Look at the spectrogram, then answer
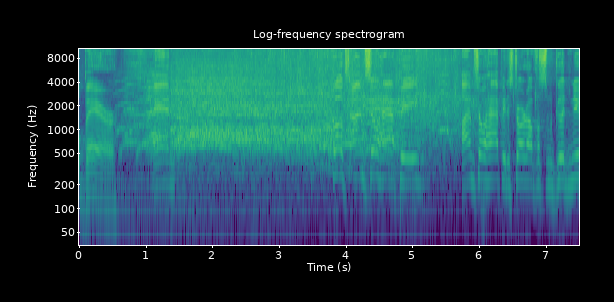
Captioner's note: cheers and applause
